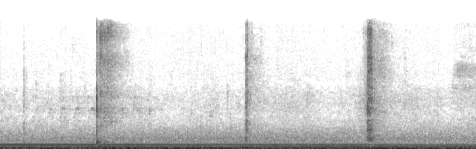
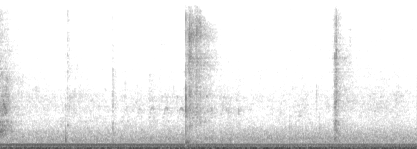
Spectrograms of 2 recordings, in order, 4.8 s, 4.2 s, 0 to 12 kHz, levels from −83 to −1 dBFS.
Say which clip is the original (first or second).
first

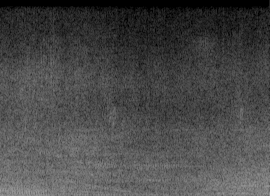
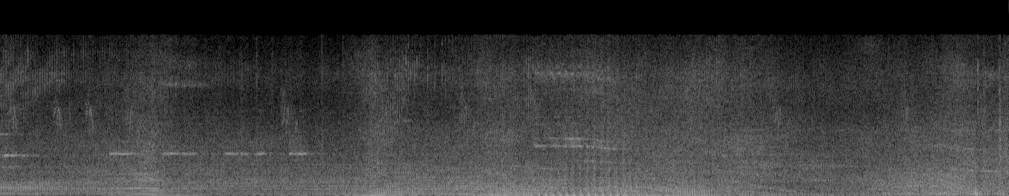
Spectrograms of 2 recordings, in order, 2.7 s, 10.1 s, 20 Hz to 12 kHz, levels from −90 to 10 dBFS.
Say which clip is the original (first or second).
first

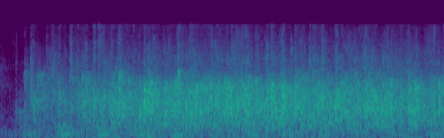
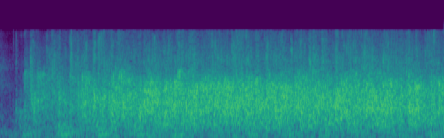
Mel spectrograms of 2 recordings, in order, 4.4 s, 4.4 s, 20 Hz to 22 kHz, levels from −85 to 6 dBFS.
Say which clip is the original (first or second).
second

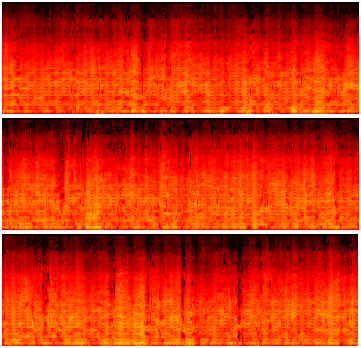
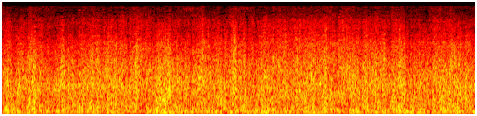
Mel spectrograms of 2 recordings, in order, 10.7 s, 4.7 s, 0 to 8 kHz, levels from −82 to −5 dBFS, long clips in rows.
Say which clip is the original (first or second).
second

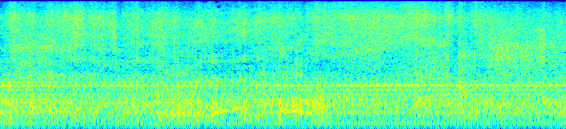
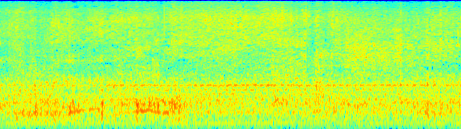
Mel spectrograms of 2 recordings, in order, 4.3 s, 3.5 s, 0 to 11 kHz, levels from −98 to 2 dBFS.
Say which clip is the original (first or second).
first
